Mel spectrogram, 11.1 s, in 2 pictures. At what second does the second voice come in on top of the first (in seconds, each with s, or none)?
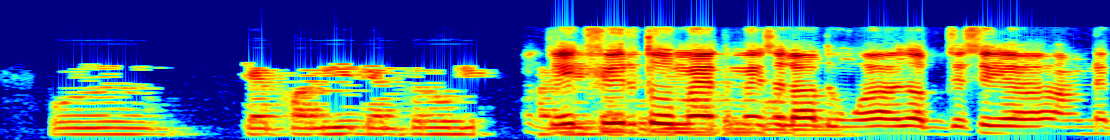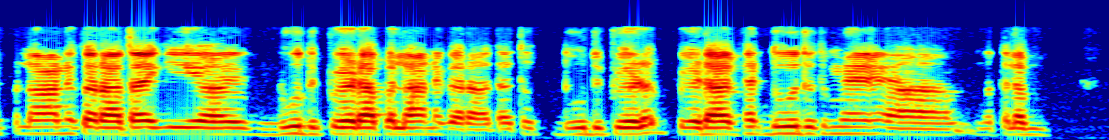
2.6 s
